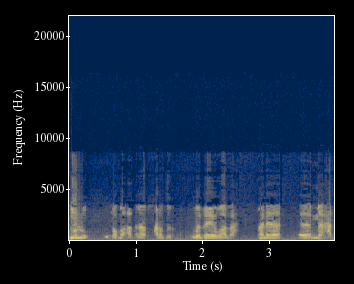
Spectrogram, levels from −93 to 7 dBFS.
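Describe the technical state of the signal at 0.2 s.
At 0.2 s the signal is intact, with no audible dropout, distortion, or other fault at that point.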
